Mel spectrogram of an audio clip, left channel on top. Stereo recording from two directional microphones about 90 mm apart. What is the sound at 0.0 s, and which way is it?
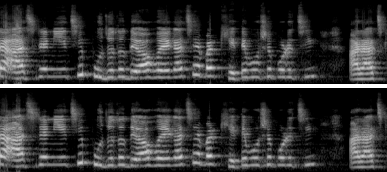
A woman's voice, 25° left (ahead or behind).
